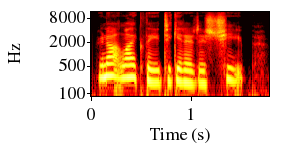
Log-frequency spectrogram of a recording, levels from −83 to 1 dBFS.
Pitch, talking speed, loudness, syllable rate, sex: 225 Hz, 270 wpm, -16 LUFS, 7.5 syllables/s, female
